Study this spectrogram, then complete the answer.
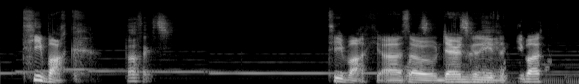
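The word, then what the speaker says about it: tŷ bach: The toilet is spelled T-Bach. Perfect. T-Bach.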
